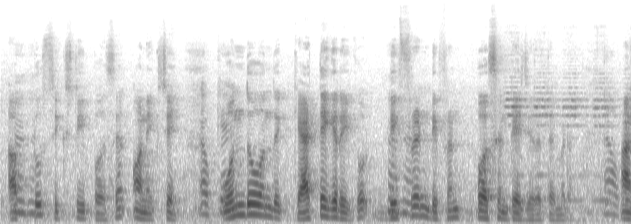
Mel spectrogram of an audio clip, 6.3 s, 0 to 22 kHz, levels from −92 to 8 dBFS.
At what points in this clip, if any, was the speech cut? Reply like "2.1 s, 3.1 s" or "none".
none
